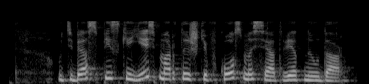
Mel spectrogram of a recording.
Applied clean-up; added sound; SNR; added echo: none; none; none; none.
